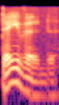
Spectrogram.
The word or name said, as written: David I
